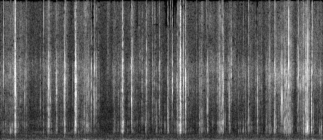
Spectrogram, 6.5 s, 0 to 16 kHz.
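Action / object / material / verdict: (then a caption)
scrape / small plastic puzzle cube / plastic / none. A small plastic 3x3 Rubik's cube is held in the fingers while its layers are twisted and clicked. A quick, uneven run of sharp, bright plastic clicks and crinkly turning sounds rises over a low, steady hum.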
